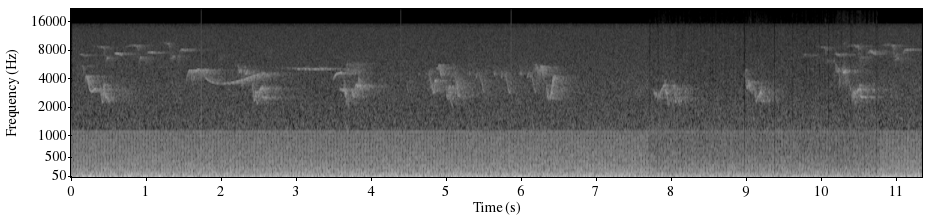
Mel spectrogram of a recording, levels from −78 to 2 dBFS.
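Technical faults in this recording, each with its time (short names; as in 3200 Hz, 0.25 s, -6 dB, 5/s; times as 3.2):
buzz 50 Hz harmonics 22 -26 dBFS
1.73 pop -5 dBFS
4.39 pop
5.86 pop
7.68–10.76 clipped -20 dBFS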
